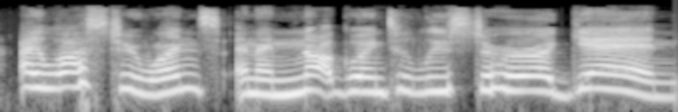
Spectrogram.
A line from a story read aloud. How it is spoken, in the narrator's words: yelled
